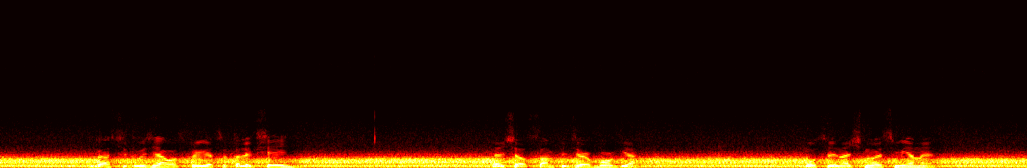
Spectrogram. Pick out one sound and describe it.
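A man speaks calmly and close to the microphone, outdoors.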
